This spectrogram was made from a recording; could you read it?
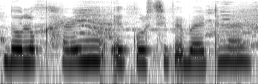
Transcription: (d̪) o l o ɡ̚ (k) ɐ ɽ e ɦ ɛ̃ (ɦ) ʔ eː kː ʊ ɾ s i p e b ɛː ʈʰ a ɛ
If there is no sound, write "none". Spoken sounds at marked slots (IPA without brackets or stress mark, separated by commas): d̪, kʰ, none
